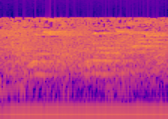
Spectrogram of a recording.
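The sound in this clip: Basketball being dribbled during a women's game in the fourth quarter, the ball's repeated bounces half buried in a steady wash of crowd noise and voices.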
